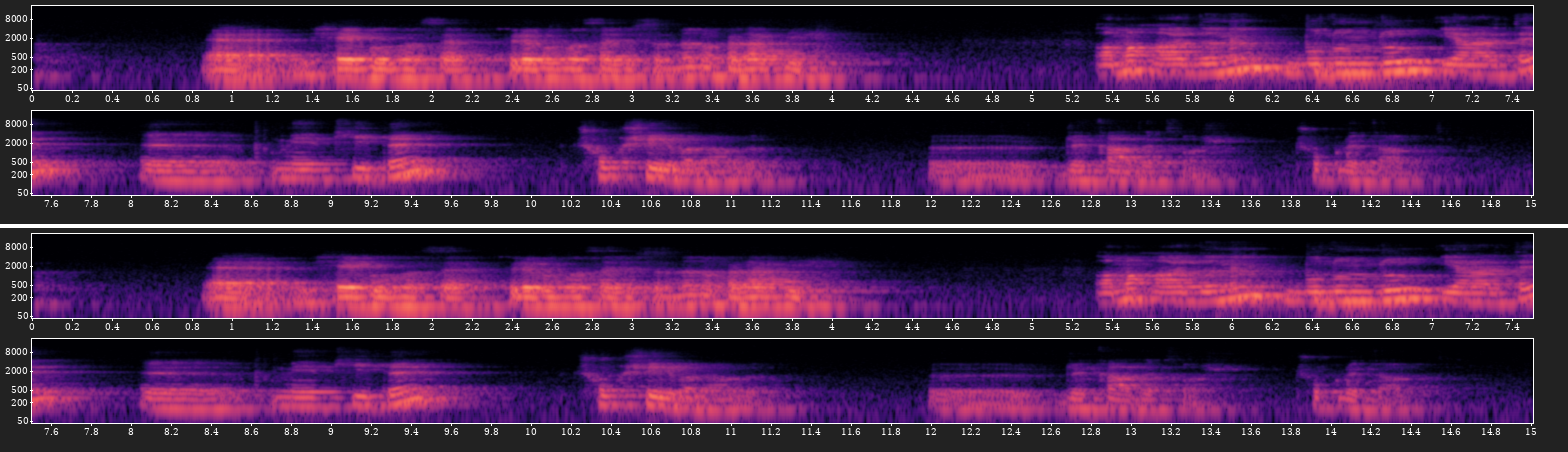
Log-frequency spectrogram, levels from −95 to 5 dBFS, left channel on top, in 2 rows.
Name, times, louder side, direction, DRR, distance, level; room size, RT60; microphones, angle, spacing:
voice 1, 0.8-3.9, left 1 dB, 75° left, -4 dB, 3.0 m, -29 dB
voice 2, 5.3-7.7 8.0-9.6 10.2-11.2 12.0-13.4 13.9-14.4, left 1 dB, 35° left, -6 dB, 3.1 m, -33 dB
19.5 x 18.0 x 3.9 m, 0.92 s
head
